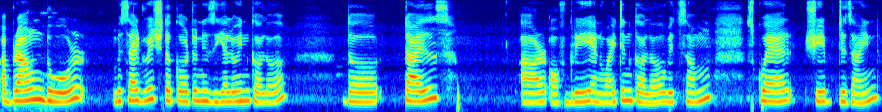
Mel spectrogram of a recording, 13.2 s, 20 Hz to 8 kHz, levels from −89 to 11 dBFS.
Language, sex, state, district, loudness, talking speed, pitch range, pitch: English, female, Sikkim, Gangtok, -17 LUFS, 115 wpm, 210-265 Hz, 230 Hz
